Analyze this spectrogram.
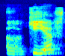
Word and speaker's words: Kiev: And another little, also language kind of explanation is that Kiev, the capital of Ukraine. It used to be on all the maps spelled with K-I-E-V, and that is the Russian pronunciation.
